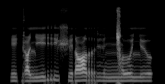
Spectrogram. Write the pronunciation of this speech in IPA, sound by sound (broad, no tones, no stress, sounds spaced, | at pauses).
e ɡ ɑ lʲ e rʲ ɨ ʃ ɘ ɾ ɑ r ɣ ɘ ŋ͡ǀ o lʲ o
